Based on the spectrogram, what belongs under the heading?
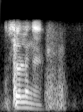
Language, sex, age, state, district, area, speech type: Tamil, male, 30-45, Tamil Nadu, Tiruvarur, urban, conversation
